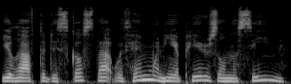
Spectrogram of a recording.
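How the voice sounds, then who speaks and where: A woman voicing a calm, protective man who speaks in a measured, reassuring and sometimes grimly insistent way in an audiobook. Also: deep voice, dry recording, studio quality. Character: calm, protective older man, steady and wry.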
